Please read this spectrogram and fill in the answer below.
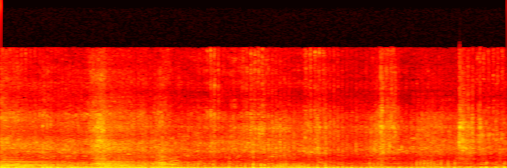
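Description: Motocross dirt bike engines running steadily, a dense rough sound with no single clear rev.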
